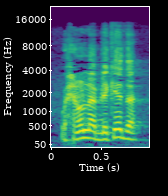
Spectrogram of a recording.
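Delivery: usual speaking voice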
